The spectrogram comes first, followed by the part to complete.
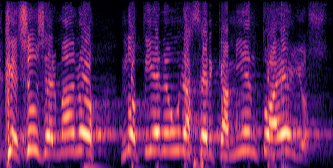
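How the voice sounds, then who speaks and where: A man preaches a fervent sermon in a high, piercing voice, often breaking into shouts of praise. His voice rings through a church hall with a long reverb. Soft music plays faintly behind him. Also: moderate pace. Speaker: pastor.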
